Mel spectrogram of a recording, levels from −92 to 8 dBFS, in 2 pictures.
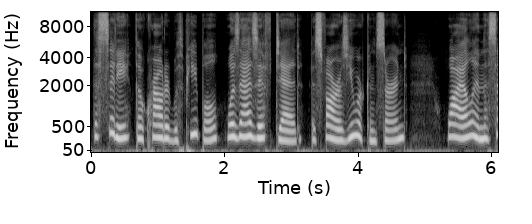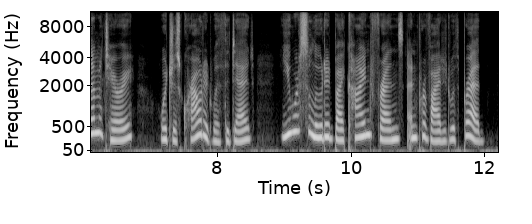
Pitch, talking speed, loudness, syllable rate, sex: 255 Hz, 175 wpm, -18 LUFS, 5.1 syllables/s, female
